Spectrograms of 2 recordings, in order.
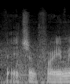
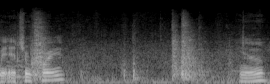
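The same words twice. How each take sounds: First: Said in the usual way. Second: "Itch 'em for you" in a high sing-song pet voice; pet talk. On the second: Real, not acted. Owner scratching the goat, cooing in a high voice. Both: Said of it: "Itch 'em for you".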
